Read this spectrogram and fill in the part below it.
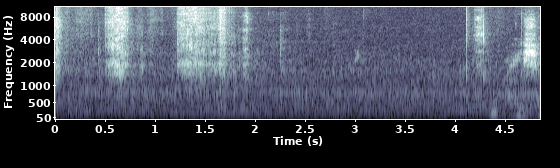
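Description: A Prismacolor colouring pencil is twisted in a small handheld sharpener in a quiet room, giving three faint rasping bursts of scraping wood and lead, separated by pauses, with soft movement noises in between.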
